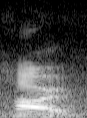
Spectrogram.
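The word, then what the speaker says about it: heard: উচ্চারণটা কি জানো তো? হার্ড। শেষে HEARED নেই, শুধুমাত্র ডি আছে।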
